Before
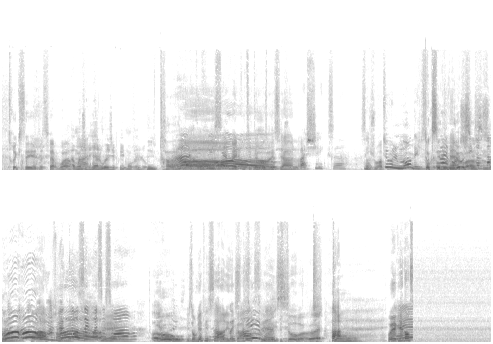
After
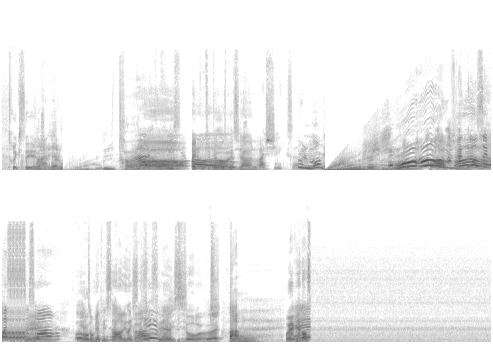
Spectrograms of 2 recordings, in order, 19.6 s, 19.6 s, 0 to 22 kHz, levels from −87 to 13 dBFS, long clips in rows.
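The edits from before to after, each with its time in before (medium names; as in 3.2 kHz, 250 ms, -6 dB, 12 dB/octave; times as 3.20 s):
0.69–1.51 s: delete
2.03 s: tape start 1.21 s
4.20–4.62 s: studio fade out
6.75–7.74 s: delete
8.27 s: tape start 2.10 s
11.71 s: stutter 0.07 s, 5 plays
13.04–13.56 s: delete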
